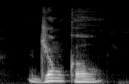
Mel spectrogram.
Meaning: joint
- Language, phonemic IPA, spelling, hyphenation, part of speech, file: Dutch, /ˈdʒɔŋ.koː/, jonko, jon‧ko, noun, Nl-jonko.ogg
